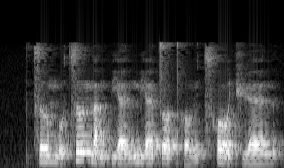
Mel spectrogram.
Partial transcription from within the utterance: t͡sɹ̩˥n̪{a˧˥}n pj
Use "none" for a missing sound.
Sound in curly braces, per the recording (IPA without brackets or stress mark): a˧˥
